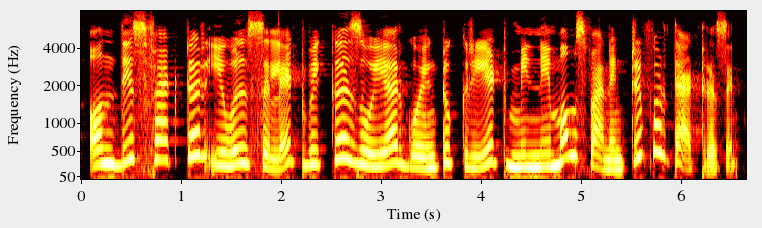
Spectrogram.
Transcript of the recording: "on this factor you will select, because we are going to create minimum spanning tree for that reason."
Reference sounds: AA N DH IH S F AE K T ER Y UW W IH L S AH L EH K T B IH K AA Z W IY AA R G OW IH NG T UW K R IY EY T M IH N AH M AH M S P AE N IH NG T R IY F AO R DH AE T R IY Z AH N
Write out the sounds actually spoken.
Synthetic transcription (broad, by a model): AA N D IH S F AE K T ER Y UW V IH L S AH L EH K T B IH K AA Z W IY AA R G OW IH NG T UW K R IY EY T M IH N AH M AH M S P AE N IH NG T R IY F AO R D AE T R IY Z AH N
